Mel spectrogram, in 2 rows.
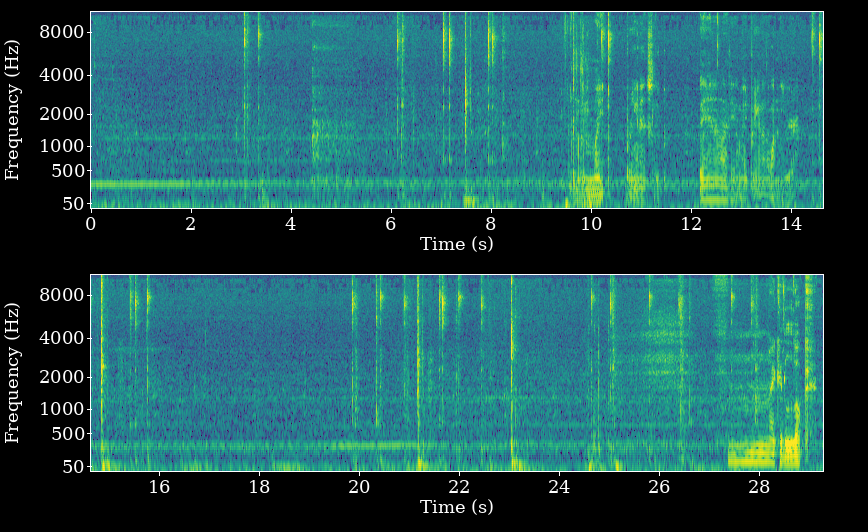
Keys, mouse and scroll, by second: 3.3 middle click, 4.2-6.1 middle drag, 7.0 right click, 7.4 Tab, 8.4 middle click, 9.8 ctrl+r, 14.9 Tab, 15.8 middle click, 17.7-20.4 middle drag, 21.2 Tab, 23.0 a, 24.2 middle click, 26.7-27.8 middle drag.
